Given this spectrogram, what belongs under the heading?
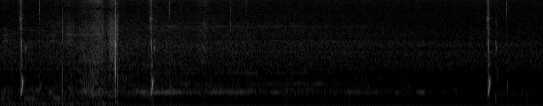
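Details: A coatimundi with hiccups: four short, sharp hiccup clicks at irregular intervals over quiet room noise; hiccups.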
